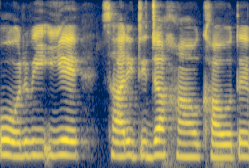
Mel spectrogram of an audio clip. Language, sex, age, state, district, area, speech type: Dogri, female, 30-45, Jammu and Kashmir, Reasi, rural, spontaneous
